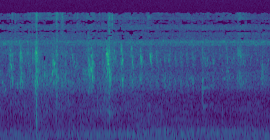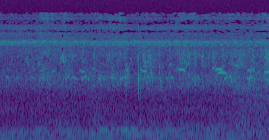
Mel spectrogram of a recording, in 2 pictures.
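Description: Faint, short bird chirps over low outdoor background noise in a field, with a few sharp clicks in the first couple of seconds.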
